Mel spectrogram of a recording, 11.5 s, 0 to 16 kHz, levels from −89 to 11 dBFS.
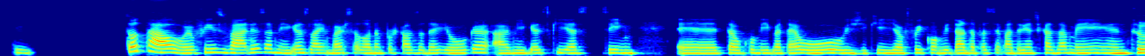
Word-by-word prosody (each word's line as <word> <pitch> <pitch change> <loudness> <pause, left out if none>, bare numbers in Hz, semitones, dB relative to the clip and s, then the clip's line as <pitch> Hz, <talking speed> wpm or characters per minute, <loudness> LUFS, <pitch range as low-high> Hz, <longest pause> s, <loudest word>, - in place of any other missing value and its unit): Hum. 210 -2 -7 0.9
Total! 255 - +6
Eu 205 0 0
fiz 245 +3 -3
várias 230 +3 +1
amigas 225 -2 -2
lá 210 -2 -1
em 205 - -6
Barcelona, 200 0 -1
por 200 0 -10
causa 200 0 -4
da 200 0 -2
yoga. 205 +3 -1
Amigas 200 +2 -1
que, 220 -1 -5
assim, 200 +1 -3 0.4
eh, 190 0 +1
estão 195 +1 0
comigo 205 -1 -3
até 200 +1 0
hoje, 200 -2 +1
que 200 +1 -3
já 195 -1 +3
fui 210 +3 -3
convidada 200 -1 0
pra 200 +1 -6
ser 200 +2 -7
madrinha 195 0 0
de 195 - -9
casamento, 205 -1 +2
200 Hz, 155 wpm, -22 LUFS, 195-215 Hz, 0.9 s, Total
